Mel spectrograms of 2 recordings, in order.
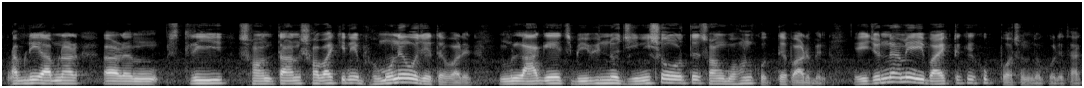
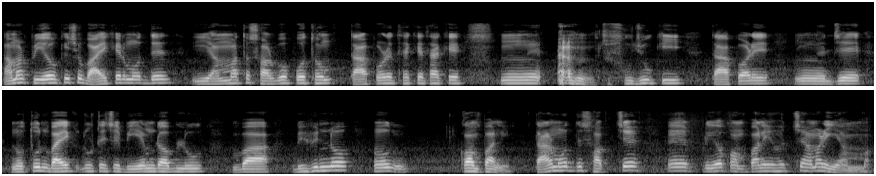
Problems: none marked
